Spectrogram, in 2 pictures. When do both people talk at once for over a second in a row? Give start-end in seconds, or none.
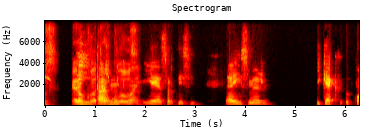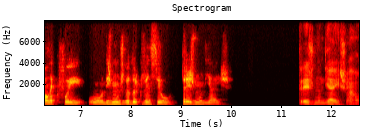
0.6-1.9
